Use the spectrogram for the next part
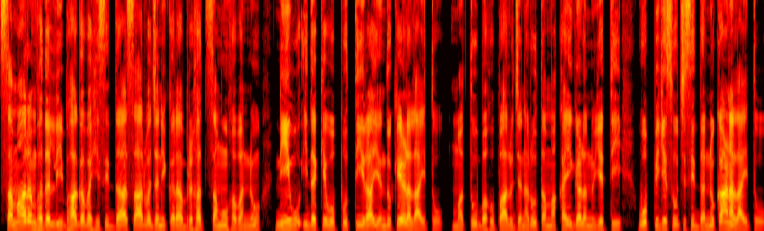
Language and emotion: Kannada, neutral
